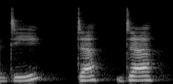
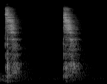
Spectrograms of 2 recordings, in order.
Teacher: So we have a du du using my voice and t. No voice.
